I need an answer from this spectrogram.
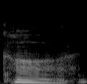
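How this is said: It is said with a weak, faint final r. "イギリス人が言うとcar"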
